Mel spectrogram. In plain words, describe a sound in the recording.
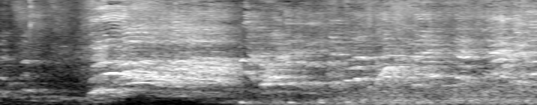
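A crowd of young performers shouts and scuffles loudly together.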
